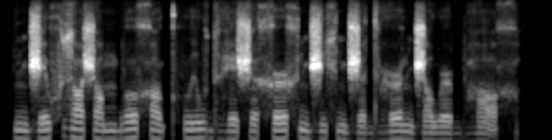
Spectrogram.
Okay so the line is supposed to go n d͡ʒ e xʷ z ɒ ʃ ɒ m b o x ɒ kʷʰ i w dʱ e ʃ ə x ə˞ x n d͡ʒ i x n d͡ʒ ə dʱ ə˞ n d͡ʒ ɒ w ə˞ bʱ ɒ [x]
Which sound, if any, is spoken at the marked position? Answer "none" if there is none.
x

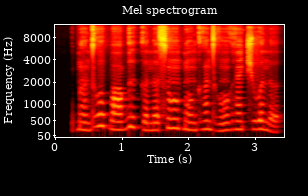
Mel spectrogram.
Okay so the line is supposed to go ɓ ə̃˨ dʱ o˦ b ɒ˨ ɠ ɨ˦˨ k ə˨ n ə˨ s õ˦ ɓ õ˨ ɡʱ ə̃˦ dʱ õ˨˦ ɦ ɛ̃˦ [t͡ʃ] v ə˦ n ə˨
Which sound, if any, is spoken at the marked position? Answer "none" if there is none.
t͡ʃ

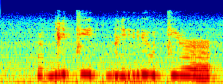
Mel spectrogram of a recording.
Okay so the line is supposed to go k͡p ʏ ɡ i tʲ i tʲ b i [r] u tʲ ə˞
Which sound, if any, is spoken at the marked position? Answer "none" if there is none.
rʲ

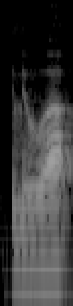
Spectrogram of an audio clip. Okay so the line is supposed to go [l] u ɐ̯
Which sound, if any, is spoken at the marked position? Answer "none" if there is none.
lʲ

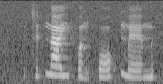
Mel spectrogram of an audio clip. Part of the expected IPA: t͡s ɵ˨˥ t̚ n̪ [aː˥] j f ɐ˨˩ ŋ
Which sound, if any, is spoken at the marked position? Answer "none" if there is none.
aː˧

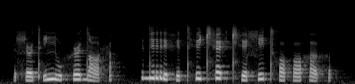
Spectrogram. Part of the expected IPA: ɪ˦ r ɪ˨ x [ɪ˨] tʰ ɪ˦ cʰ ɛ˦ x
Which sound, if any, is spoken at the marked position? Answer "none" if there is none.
ɪ˨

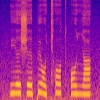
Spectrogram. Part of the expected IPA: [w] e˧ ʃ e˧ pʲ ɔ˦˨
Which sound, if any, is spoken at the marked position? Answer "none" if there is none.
j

